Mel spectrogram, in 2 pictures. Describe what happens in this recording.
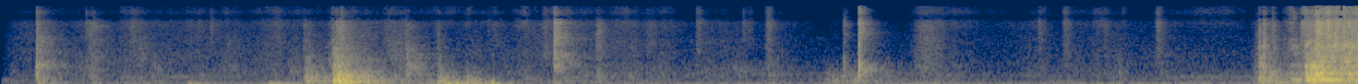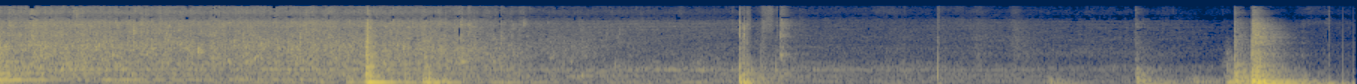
I walked into the toilet, turned on the light swtich, flushed the toilet and walked through he hallway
